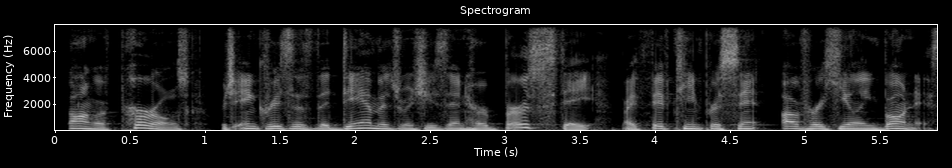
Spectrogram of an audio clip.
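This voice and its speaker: A man's voice: on the high side, no echo, studio quality. A man hosting a gaming video, giving informal explanatory commentary straight to his viewers. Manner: informal, addresses viewers as guys.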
